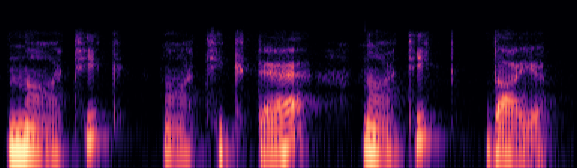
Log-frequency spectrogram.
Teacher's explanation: Bu zaman natiq sözü ayrılıqda olanda, özündən sonra samitlə şəkilçi gələndə, özündən sonra samitlə başlayan söz gələrsə, bu zaman q, k kimi tələffüz olunur.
